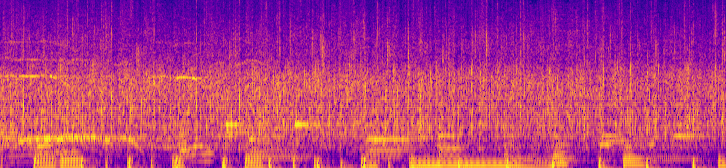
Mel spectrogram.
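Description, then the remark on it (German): A large crowd breaks into loud, thunderous applause for Stefan Effenberg that stays dense and steady for several seconds, with faint low tones rumbling underneath the clapping. “Und jetzt fehlt nur noch der donnernde Applaus, den ich ja nie einfordern muss, für unseren Stefan Effenberg.”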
